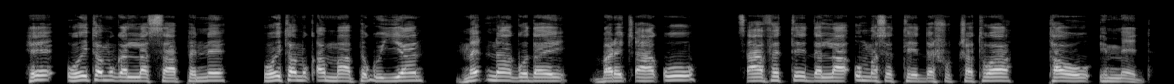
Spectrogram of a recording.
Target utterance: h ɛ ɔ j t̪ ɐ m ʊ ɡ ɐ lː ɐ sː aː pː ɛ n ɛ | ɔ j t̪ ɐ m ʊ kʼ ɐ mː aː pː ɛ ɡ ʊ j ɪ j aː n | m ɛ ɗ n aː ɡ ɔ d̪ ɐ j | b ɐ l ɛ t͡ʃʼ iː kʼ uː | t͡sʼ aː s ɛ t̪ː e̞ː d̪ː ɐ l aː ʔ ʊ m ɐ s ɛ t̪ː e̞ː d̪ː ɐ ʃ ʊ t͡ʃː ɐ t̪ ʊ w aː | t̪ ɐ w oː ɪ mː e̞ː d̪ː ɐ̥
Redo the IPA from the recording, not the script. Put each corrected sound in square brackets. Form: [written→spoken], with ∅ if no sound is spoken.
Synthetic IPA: h ɛ ɔ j t̪ ɐ m ʊ ɡ ɐ lː ɐ sː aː pː ɛ [n→nː] ɛ | ɔ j t̪ ɐ m ʊ kʼ ɐ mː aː pː ɛ ɡ ʊ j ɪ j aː n | m ɛ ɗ n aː ɡ ɔ d̪ ɐ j | b ɐ [l→ɾ] ɛ t͡ʃʼ [iː→aː] kʼ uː | t͡sʼ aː [s→f] ɛ t̪ː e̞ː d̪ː ɐ l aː ʔ ʊ m ɐ s ɛ t̪ː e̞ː d̪ː ɐ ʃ ʊ t͡ʃː ɐ t̪ ʊ w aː | t̪ ɐ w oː ɪ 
